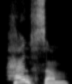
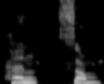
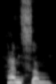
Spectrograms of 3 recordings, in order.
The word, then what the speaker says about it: handsome: আমাদের হ্যান্ডসাম আছে HANDSOME, এটা কিন্তু একটা সাইলেন্ট ডি লেটার ওয়ার্ড। আমরা অনেকেই কিন্তু এটাকে এভাবে উচ্চারণ করি হ্যান্ডসাম। ফার্স্টে হ্যান্ড বলি, হ্যান্ডসাম, কিন্তু হ্যান্ডসাম বললে ভুল হবে, আপনাকে বলতে হবে হ্যান্ডসাম, হ্যান্ডসাম।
